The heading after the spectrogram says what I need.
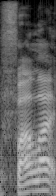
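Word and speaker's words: фала: here get your word in Macedonian today so fallout is how you say thank you if you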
